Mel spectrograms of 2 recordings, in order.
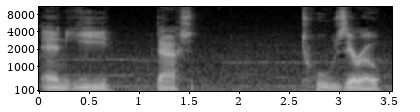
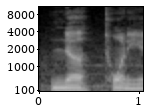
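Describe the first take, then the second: First: The name is spelled out as separate letters. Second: The name is said as a single syllable.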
